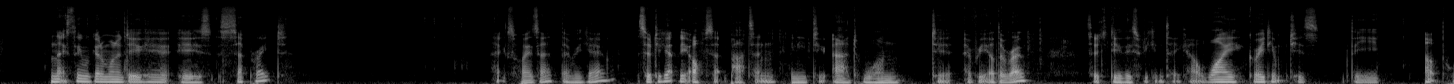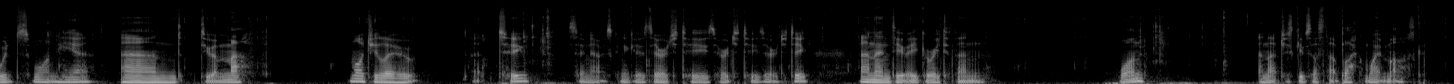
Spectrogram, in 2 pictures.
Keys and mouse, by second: 0.0 shift+middle click, 1.1 shift+a, 4.8 click, 5.7 middle click, 6.2 g, 7.8 shift+middle click, 10.2 shift+a, 11.1 click, 13.5-15.6 typing, 13.6 drag, 16.9-18.1 drag, 18.5 click, 19.2-20.2 drag, 22.2 middle click, 22.6 middle click, 22.8 click, 23.1 shift+d, 23.6-24.7 drag, 25.1-27.0 drag, 27.9 middle click, 28.5-28.9 drag.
